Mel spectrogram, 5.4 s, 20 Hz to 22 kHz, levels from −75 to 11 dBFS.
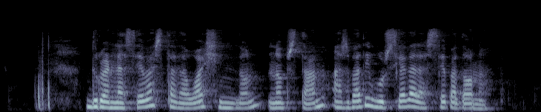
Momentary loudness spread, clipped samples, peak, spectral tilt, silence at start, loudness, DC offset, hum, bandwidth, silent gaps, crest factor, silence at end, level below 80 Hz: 16 LU; under 0.1%; -2 dBFS; -6 dB/octave; 0.4 s; -19 LUFS; under 0.1%; none; 8 kHz; none; 18 dB; 0.5 s; -60 dBFS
